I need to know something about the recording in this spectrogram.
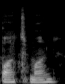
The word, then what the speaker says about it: Batman: but there is a a place in turkey named botman which just is spelled exactly like Batman so I was always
